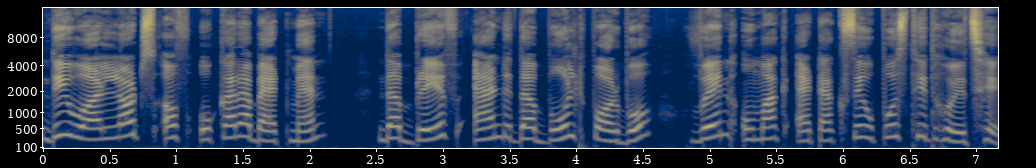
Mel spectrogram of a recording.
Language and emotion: Bengali, neutral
